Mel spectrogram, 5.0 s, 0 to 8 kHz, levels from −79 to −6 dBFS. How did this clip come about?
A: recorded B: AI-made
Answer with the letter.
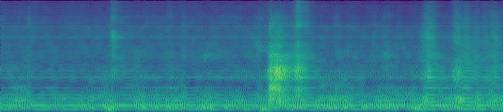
B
